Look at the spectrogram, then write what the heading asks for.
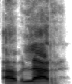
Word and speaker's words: hablar: then the h okay the h doesn't have a sound in spanish huh so in this case it's hablar as you can see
